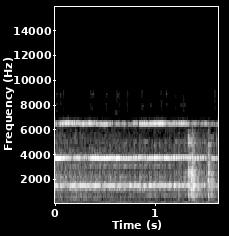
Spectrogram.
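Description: A telephone in an office rings after midnight with a steady, bright bell tone, fairly loud, over a low electrical hum, with no one speaking.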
